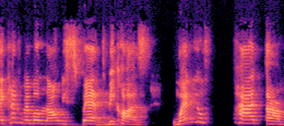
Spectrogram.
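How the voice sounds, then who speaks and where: Using a raised, projected voice with very wide pitch swings, a woman talks at a moderate pace in a bright, sharp tone. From Guyana. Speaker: teacher and content creator. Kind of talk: interview answer.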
